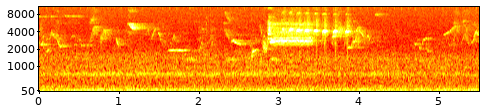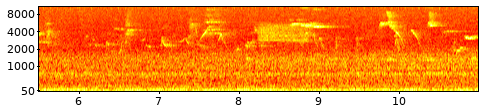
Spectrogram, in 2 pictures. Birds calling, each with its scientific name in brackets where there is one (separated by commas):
Gray Catbird (Dumetella carolinensis), Red-eyed Vireo (Vireo olivaceus), Red-winged Blackbird (Agelaius phoeniceus)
